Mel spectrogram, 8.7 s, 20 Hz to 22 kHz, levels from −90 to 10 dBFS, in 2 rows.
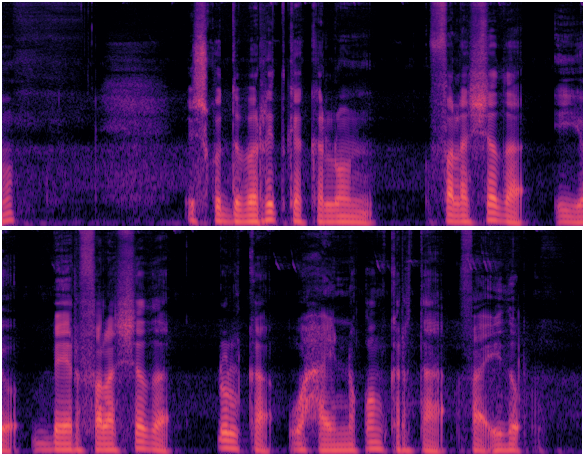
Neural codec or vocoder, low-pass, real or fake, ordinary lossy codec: none; none; real; none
